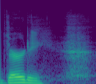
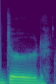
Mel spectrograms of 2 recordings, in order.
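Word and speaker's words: Durde: I didn't know his name was pronounced dirty. I was pronouncing it dirty for a while too. It is Dird. But that E's hard not to land on that E at the end of the name.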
